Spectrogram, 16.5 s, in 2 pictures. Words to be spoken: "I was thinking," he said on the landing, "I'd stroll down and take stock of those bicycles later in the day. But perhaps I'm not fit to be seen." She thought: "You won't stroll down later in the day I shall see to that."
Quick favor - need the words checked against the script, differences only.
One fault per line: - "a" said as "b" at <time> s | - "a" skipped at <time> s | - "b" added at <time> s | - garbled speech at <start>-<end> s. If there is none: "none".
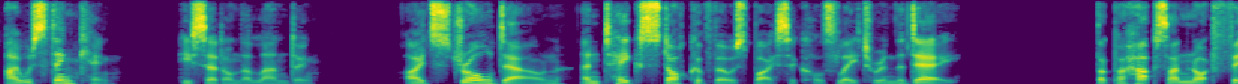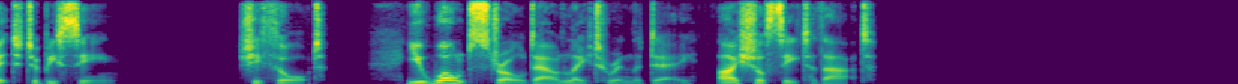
none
